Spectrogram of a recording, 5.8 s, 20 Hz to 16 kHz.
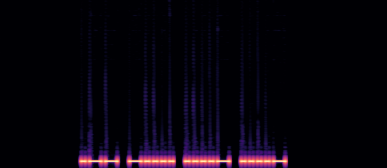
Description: Morse code, heard as a keyed tone, about 20 wpm, 700 Hz. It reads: W644
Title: Four Challenging Letter-Number Combinations 20wpm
